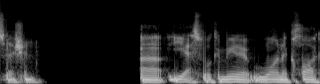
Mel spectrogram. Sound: silence

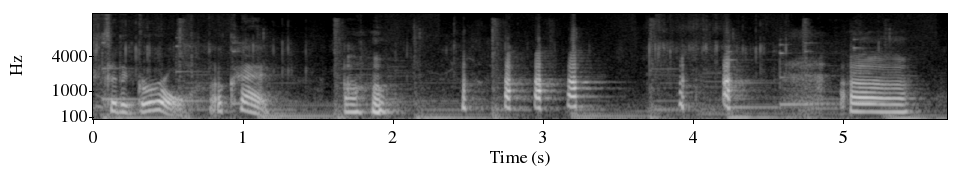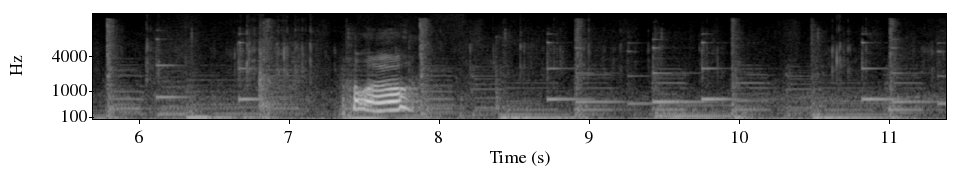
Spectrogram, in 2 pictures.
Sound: laughing

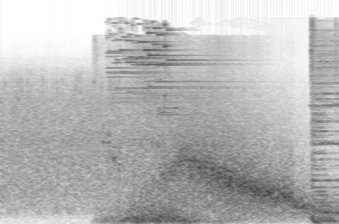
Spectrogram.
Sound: chimes and wind; upbeat instrumental music

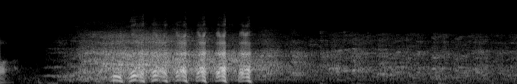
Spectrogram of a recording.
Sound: audience laughing

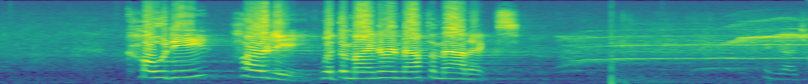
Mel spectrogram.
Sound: cheers

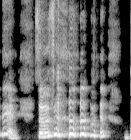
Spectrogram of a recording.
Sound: laughs

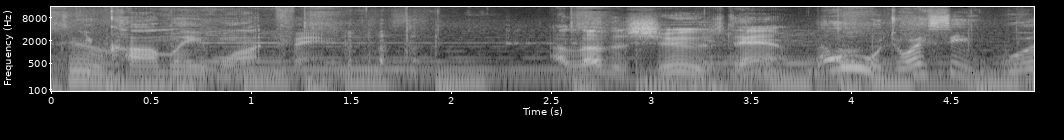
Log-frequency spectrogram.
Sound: laugh

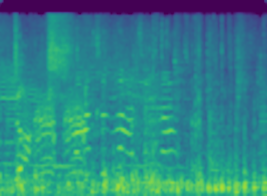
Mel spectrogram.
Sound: duck quacks

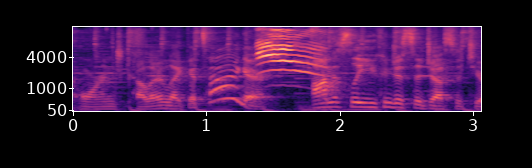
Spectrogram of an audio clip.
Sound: kitten meows

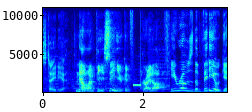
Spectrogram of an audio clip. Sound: beep

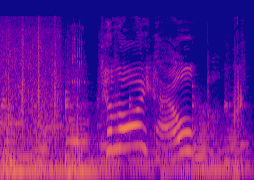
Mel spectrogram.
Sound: oinks; oinks and giggles

